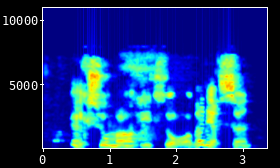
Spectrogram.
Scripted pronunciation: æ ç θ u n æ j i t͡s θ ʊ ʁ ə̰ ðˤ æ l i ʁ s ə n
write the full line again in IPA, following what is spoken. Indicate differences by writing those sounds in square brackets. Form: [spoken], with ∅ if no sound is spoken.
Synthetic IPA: æ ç [s] u [m] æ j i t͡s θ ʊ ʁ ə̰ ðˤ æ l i ʁ s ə n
